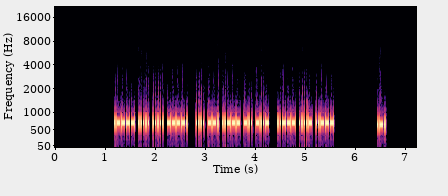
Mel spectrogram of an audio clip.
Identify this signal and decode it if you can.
Morse code, heard as a keyed tone, about 52 wpm, 700 Hz. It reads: 1559 HG2DX 242 R
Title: Worked All Europe DX Contest - QTC Exchange with Repeats - 50wpm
